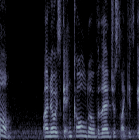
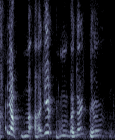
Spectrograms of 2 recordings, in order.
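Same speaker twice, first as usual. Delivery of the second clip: laughing; 5 dB louder than usual. Real, not acted. Laughing mid-story.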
